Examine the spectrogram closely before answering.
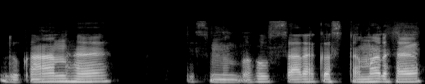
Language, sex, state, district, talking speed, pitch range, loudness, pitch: Hindi, male, Bihar, Jahanabad, 100 wpm, 120-130 Hz, -18 LUFS, 125 Hz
